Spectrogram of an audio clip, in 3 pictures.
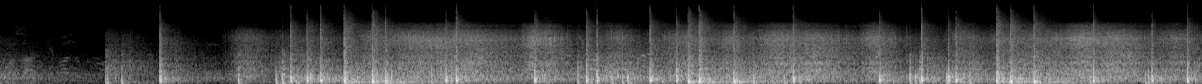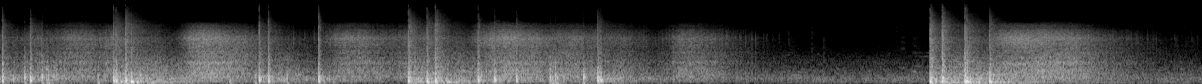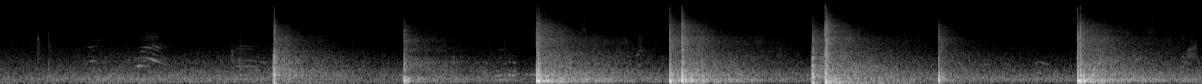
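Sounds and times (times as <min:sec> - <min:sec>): fireworks bangs: 0:00.0 - 0:36.0.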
